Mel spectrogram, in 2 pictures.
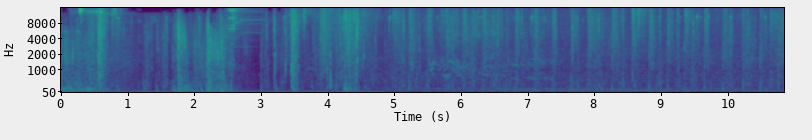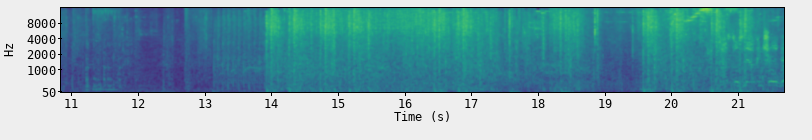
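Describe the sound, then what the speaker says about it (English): Rapid gunfire in The Division video game, bursts of shots crackling through the mix, heavier and denser in the second half, with a player talking over it. "Oh my god, that rapid fire."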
